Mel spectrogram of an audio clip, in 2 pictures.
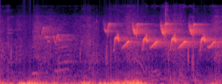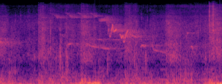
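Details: A Carolina wren by a rough road up to an old cemetery sings a loud, rapid run of ringing, repeated phrases, with a Northern Cardinal, American Redstart and Red-eyed Vireo faint behind it, plus low rumbling and a man's voice.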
